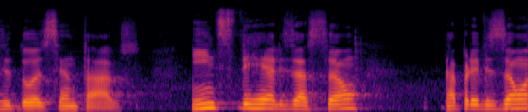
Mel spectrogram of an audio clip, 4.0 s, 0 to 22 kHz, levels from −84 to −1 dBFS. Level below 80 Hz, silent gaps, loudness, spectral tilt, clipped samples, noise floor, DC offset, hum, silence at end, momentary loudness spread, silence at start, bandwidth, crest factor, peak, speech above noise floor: -72 dBFS; none; -29 LUFS; -6 dB/octave; under 0.1%; -59 dBFS; under 0.1%; none; 0 s; 9 LU; 0 s; 15.5 kHz; 16 dB; -12 dBFS; 32 dB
